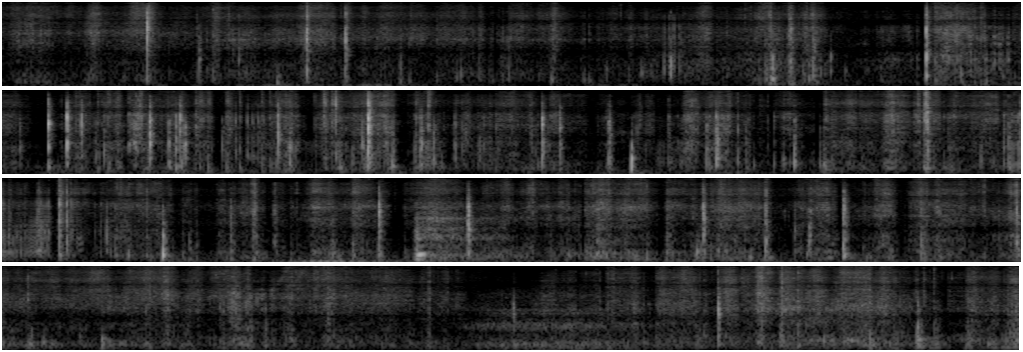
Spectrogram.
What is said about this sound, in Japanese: 開いた時にきれいに開けるように折り目をつけてから、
